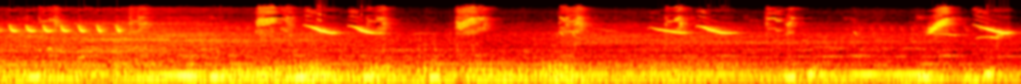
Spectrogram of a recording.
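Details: Medan-type kapas tembak white-eye opening with a quick high trill, then loud downslurred whistles and sharp chips repeated every second or so, with a constant low hum.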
